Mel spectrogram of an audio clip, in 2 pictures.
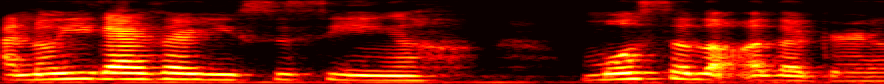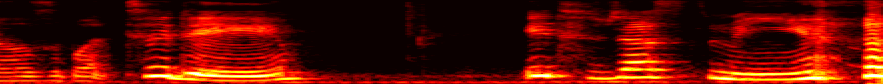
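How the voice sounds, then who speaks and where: A woman with a Jamaican accent speaks at a medium pitch and a fairly slow pace, with long, frequent pauses, big swings in loudness and very wide pitch swings. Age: young. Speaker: dub poet. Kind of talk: casual talk to camera.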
